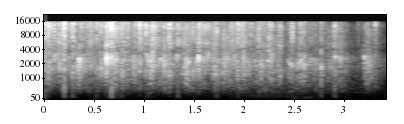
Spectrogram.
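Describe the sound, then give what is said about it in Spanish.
A church audience gives itself a round of applause, clapping steadily, a dense crackle of many hands with sharp individual claps popping through, holding fairly even before thinning slightly near the end. “la verdad que yo quisiera que se den un fuerte aplauso a ustedes mismos por lo que están haciendo”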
